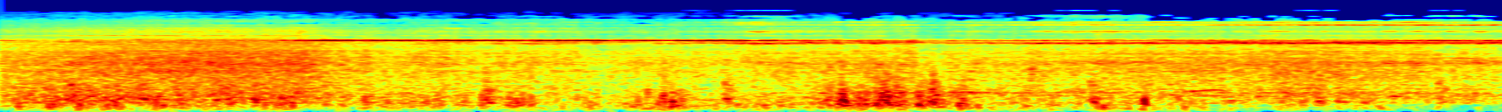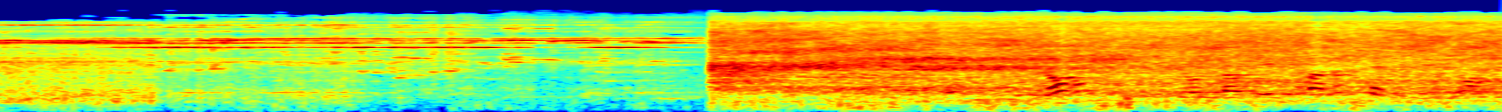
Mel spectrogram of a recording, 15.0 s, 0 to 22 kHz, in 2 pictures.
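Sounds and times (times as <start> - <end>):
train wheels squealing: 1.4 - 12.9.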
